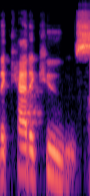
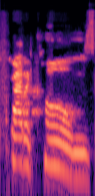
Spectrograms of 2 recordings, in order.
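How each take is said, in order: First: It is pronounced the British, London way. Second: It is pronounced the American way.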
